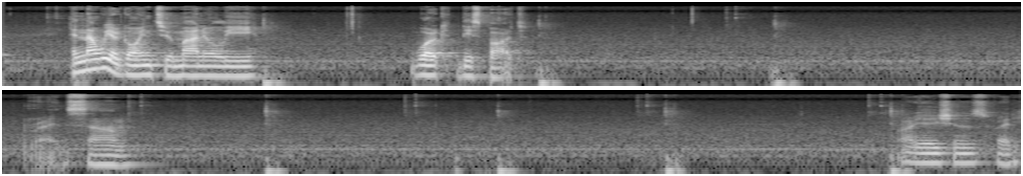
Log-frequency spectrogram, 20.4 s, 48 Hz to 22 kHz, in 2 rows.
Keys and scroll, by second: 0.7 Tab, 2.6 e, 5.4 e, 7.7 e, 12.8 e, 15.1 e, 16.8 e, 19.0 e.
